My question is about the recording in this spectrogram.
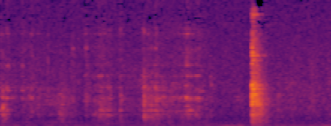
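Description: Quiet taps and clinks of a metal knife and round metal cake tins being handled while the baked cakes are tested, with one louder clack about three seconds in as the knife is set down on the worktop.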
